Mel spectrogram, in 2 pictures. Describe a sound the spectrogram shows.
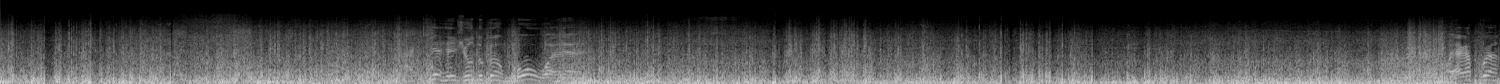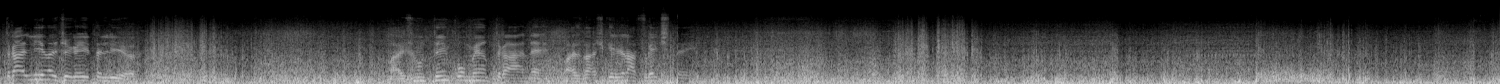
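A motorcycle engine hums and revs as it rides along a road.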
